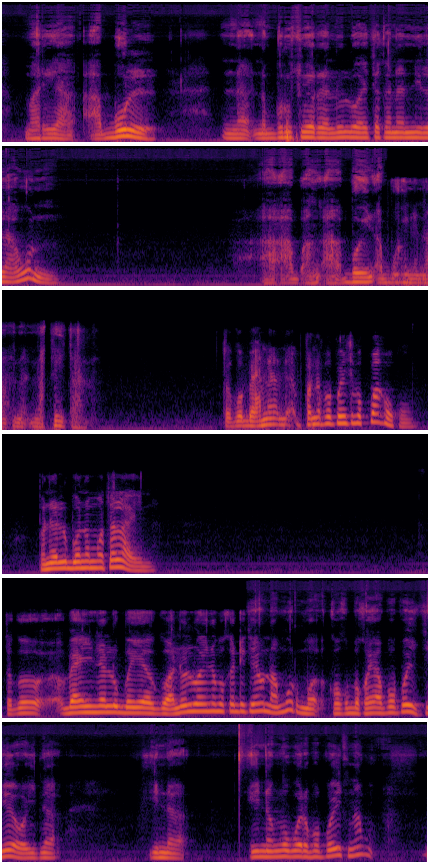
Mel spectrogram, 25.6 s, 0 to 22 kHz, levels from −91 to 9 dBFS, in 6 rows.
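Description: A call bitrate drop runs from 8.12 s to 19.55 s. Starved of bits, the encoder codes coarsely and narrows the band from 20 kHz to 6 kHz, leaving the speech muffled and watery, worst for 3.6 s. The sound fits a fall from 40 to 8 kbps.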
